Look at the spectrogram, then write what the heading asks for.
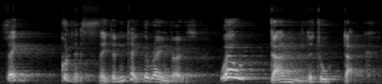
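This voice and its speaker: A man acts out a kindly male moon spirit from a storybook, pitched up and lively. He speaks emphatically, exclaiming in an echoey room. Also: slow. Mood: relieved, praising. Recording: echoey room with long reverb.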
